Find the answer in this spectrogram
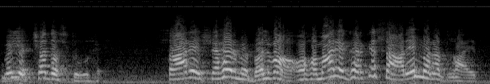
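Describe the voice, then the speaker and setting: Sly teasing auntie, high lively voice jumping all over, faint old-tape hiss. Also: female voice, rough recording. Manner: playful and teasing, quick to laugh. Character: teasing older aunt who cheats at games. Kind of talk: 1980s TV drama acting. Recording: old TV drama audio, light noise.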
